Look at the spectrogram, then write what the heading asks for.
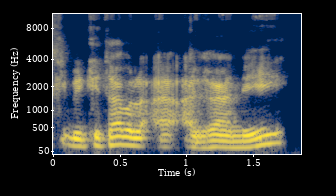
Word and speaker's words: Kitab al-Aghani: I don't know if I pronounce well, Kitab That's perfect. Yes. al-Aghani. And if you look to this Kitab al-Aghani, we noticed that there are some Farsi singers, sorry, Mm.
